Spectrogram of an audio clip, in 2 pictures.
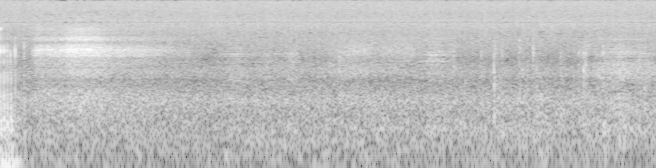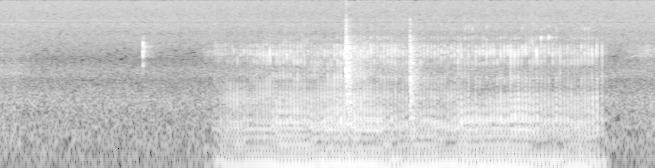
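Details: Norton, a dog in a sweet deep sleep: faint, soft breathing for about eight seconds, then a loud, low, rumbling snore with rich layered tones lasting around four seconds, broken by a couple of small clicks.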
